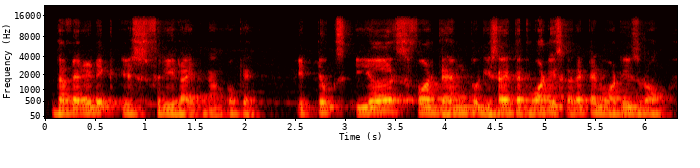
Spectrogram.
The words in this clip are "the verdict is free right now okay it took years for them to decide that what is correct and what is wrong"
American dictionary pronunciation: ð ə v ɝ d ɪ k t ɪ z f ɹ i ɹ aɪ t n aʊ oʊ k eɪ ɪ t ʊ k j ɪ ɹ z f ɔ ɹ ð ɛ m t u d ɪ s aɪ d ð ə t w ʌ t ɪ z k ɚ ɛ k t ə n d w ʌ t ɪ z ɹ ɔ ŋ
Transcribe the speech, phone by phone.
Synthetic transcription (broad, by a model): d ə v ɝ d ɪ k ɪ z f ɹ i ɹ aɪ t n aʊ oʊ k eɪ ɪ t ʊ k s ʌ ɹ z f ɔ ɹ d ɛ m t u d ɪ s aɪ d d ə t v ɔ t ɪ z k ɚ ɛ k t ə n d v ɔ t ɪ z ɹ ɔ ŋ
